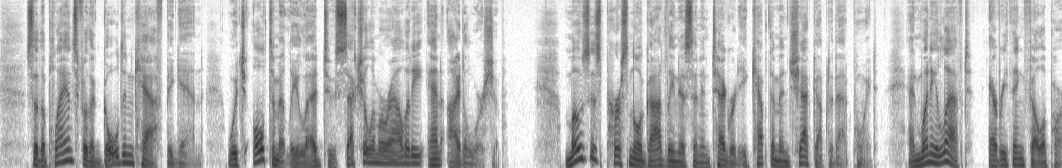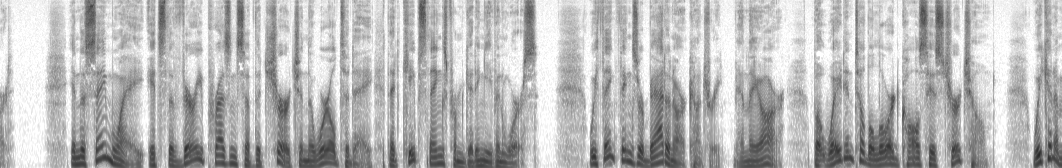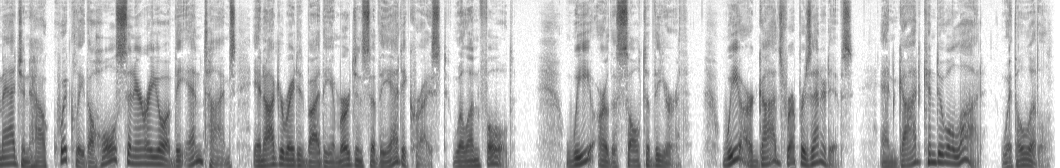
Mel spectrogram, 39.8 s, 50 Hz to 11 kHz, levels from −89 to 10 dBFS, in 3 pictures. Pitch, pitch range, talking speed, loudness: 110 Hz, 95-140 Hz, 180 wpm, -18 LUFS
